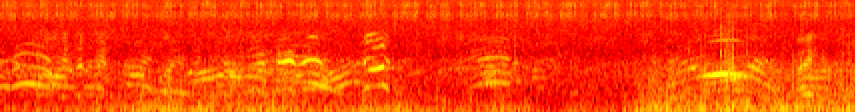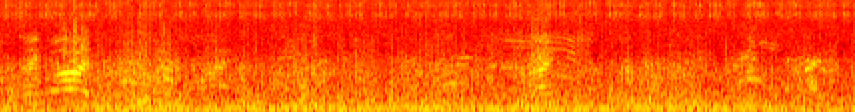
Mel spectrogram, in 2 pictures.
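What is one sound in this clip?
Young players shout to each other across an open field, some way off.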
